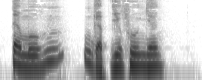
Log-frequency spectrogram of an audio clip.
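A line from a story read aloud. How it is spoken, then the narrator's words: Hesitant, stammering blurt. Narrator (Vietnamese): nàng lại lúng túng chẳng biết mở lời ra sao, ấp úng một hồi rồi mới buột miệng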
